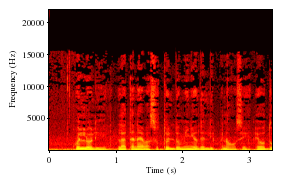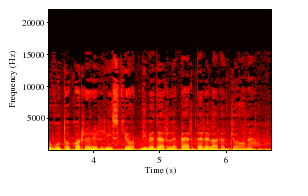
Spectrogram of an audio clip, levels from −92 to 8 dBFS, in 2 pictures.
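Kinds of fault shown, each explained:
No faults heard in this clip.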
